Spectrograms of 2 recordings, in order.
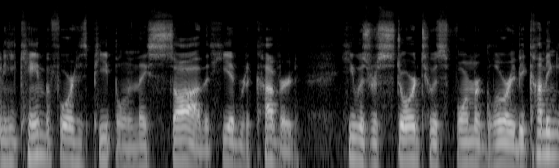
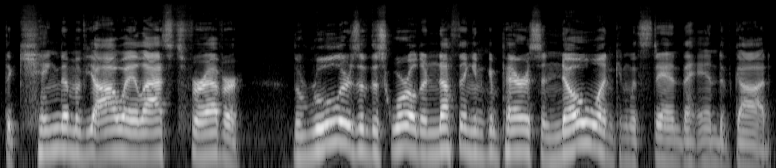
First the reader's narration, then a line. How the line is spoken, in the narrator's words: Nebuchadnezzar, the greatest king that part of the world had ever known, called out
